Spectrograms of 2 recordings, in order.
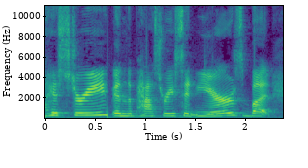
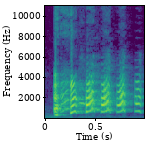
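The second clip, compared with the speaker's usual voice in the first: high laugh. Real, not acted. Bursts out laughing mid-story.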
